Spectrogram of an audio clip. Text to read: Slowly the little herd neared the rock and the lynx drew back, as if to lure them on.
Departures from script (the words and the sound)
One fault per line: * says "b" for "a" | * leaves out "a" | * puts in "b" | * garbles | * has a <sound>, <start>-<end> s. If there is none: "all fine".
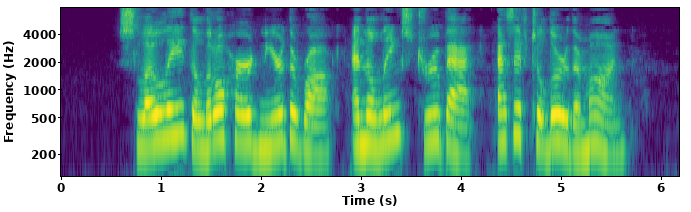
all fine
